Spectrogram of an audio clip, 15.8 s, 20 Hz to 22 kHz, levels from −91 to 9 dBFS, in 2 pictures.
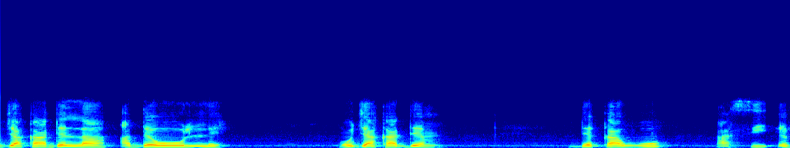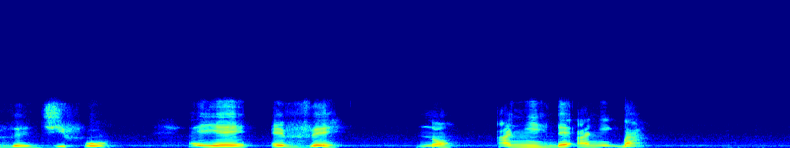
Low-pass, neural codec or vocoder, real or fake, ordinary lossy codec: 7.2 kHz; none; real; Opus, 32 kbps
